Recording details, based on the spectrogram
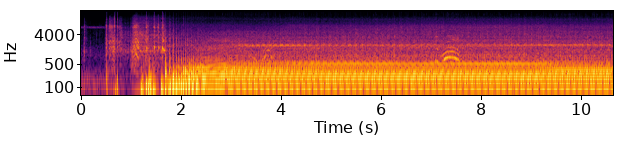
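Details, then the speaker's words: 20-year-old barn-find Suzuki Intruder V-twin, after tapping a stuck float on the freshly rebuilt carburetor: a few cranking bursts, then it catches and settles into a steady, even idle with no misses; starts and runs normally. "well at least we know that it runs now headphone users I apologize"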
